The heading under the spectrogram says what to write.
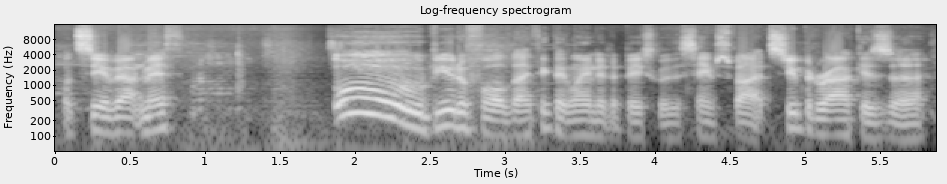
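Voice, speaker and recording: A tired man calls a live speedrun race in a somewhat low voice. He rambles, laughs at himself and stumbles over words, but keeps the play-by-play going. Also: lively intonation, quick pace, a bit bright. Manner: rambling, giggly, loses his words. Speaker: speedrun commentator.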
